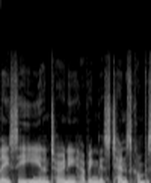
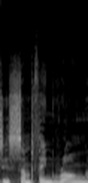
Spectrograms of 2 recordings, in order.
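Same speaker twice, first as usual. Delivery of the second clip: ordinary talk, nothing marked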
